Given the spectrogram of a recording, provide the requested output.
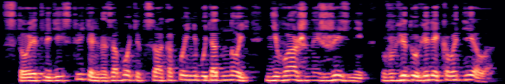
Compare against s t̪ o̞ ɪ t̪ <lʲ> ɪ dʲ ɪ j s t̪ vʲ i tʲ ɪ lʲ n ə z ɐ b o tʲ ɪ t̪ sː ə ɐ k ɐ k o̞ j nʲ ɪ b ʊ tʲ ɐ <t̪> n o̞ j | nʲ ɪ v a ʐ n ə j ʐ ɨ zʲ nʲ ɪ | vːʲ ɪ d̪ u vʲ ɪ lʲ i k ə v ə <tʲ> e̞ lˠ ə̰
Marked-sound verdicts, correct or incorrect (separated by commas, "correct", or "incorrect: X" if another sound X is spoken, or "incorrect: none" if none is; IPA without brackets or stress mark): correct, incorrect: d̪, incorrect: dʲ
